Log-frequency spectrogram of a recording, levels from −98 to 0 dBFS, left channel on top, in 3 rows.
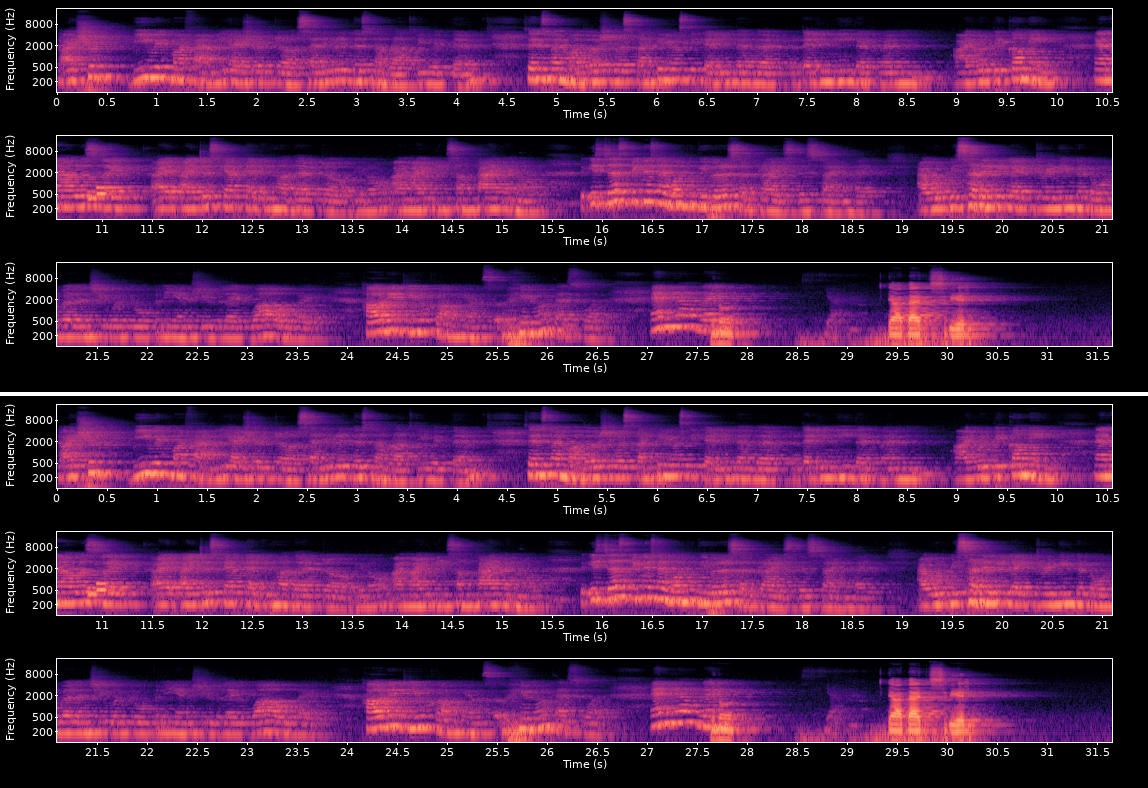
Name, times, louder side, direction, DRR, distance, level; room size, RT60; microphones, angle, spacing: voice 1, 0.0-8.7 9.0-11.2 11.5-18.6 19.1-27.9 28.5-28.9 29.2-29.7, right 1 dB, 10° left, -8 dB, 2.6 m, -33 dB
voice 2, 29.4-30.2, right 2 dB, 10° right, 8 dB, 0.3 m, -23 dB
9.7 x 4.1 x 4.9 m, 1.1 s
head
